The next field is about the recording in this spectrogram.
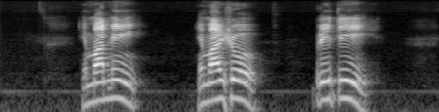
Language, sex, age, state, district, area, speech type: Punjabi, male, 60+, Punjab, Rupnagar, urban, spontaneous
